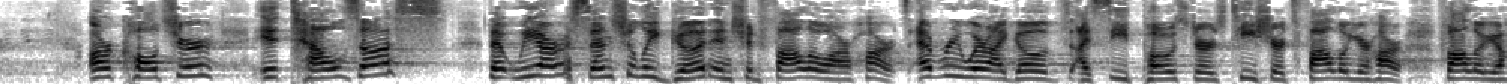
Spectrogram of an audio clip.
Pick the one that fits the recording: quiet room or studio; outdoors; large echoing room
large echoing room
